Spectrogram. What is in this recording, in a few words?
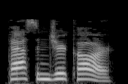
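"passenger car", British English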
